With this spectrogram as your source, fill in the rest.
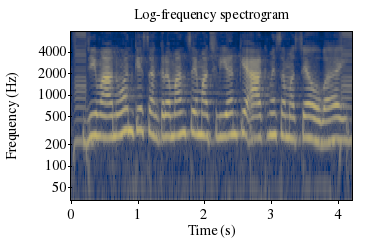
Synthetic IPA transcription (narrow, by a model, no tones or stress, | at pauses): d͡ʒiʋaːnuənkesə̃ŋkɾəmənsemət͡ʃʰlijənkeʔaːkʰmẽsəməsjaɦobaɦɛi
